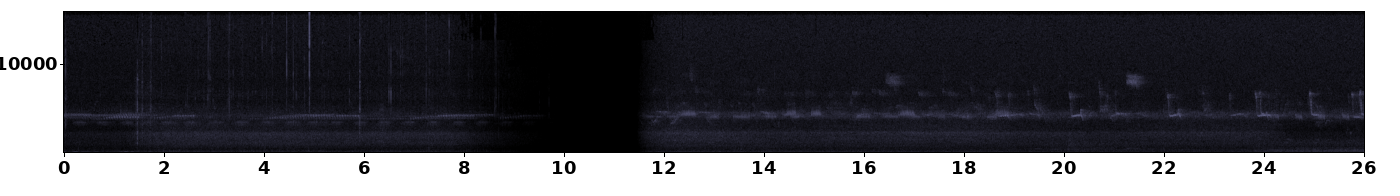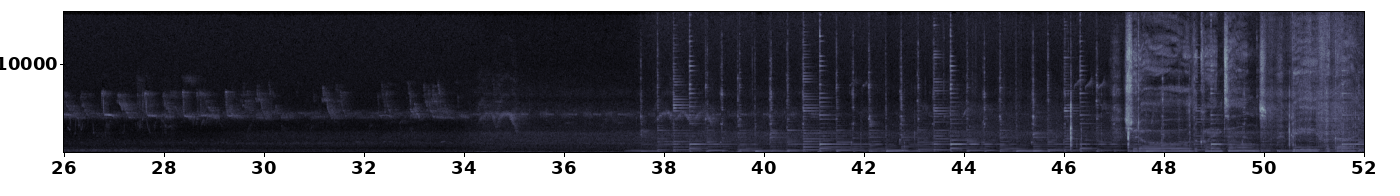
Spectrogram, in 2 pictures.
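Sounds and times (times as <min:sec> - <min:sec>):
small birds chirping: 0:00.0 - 0:09.2, 0:37.0 - 0:52.0.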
